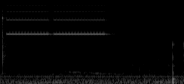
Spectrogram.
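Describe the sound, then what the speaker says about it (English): A Seiko Panda chronograph quartz watch alarm sounds as a faint, high electronic beeping tone that rings steadily for about a second, pauses briefly, then cuts off. "It's not like a fully mechanical alarm, but it's different from a smartwatch alarm."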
